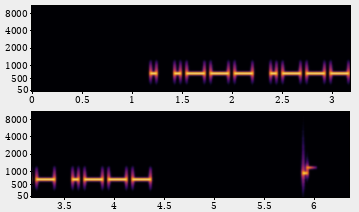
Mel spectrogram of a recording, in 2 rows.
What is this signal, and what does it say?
Morse code, heard as a keyed tone, about 20 wpm, 700 Hz. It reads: EJ1J
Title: Four Challenging Letter-Number Combinations 20wpm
